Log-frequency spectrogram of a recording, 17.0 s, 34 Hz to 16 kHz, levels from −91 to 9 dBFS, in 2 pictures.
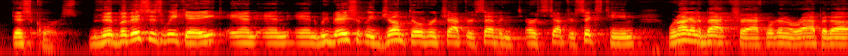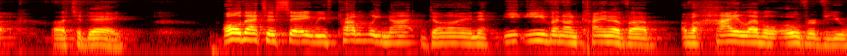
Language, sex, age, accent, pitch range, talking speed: English, male, 30-49, American, 135-165 Hz, 175 wpm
